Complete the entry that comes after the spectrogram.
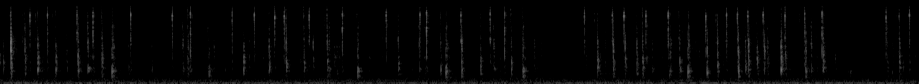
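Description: Long painted nails and fingertips type on a white and pink Lofree mechanical keyboard with round plastic keycaps. They make a quick, uneven run of bright, crisp clicking taps that die away almost instantly, with a brief pause near the middle. A faint, steady low hum sits underneath.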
